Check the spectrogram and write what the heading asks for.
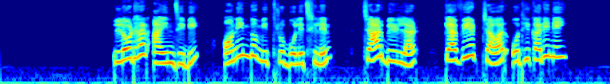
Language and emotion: Bengali, neutral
